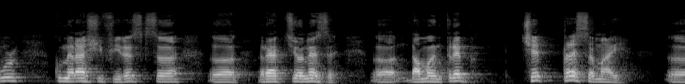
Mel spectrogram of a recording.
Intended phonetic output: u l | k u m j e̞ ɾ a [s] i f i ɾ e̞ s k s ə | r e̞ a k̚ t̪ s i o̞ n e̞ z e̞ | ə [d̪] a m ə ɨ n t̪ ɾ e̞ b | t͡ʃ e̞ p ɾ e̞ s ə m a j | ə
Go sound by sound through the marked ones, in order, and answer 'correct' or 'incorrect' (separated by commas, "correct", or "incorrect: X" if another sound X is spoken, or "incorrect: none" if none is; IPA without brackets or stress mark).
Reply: incorrect: ʃ, correct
